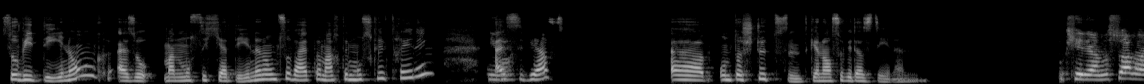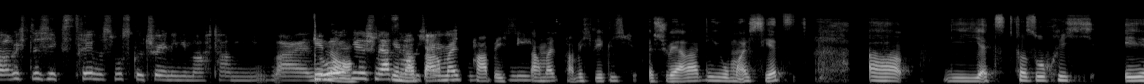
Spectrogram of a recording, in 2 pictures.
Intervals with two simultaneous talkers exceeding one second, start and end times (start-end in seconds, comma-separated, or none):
14.6-16.8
